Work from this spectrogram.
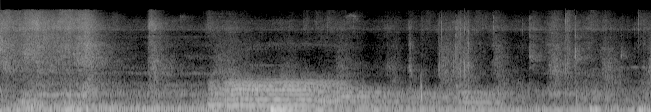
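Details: Kittens eating snacks, with steady crunching and clicking chewing noises throughout. One drawn-out, harmonic, meow-like cry rises out of the chewing for about a second midway, and a faint low rumble sits underneath.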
